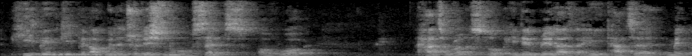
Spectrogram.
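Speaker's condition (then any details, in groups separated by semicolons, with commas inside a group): No condition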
